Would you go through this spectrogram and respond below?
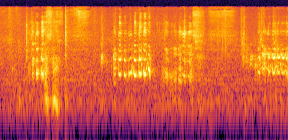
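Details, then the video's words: Pug making weird sounds while scratching its itchy neck: a series of short nasal grunting and whining pulses in quick bursts, some rising into squeaky notes, indoors. "Stitch rubbing himself"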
